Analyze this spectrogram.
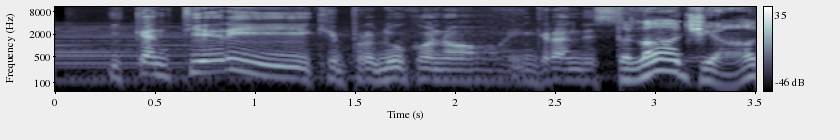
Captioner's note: speaking in foreign language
